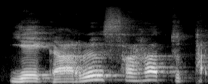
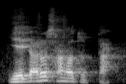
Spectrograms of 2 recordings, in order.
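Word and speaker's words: יגר שהדותא: 히브리어로 보면은 예가르 사하두타 이렇게 발음을 한 거예요. 예가르 사하두타.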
